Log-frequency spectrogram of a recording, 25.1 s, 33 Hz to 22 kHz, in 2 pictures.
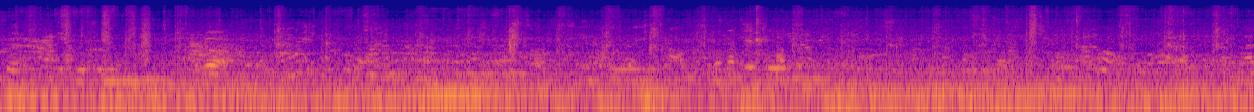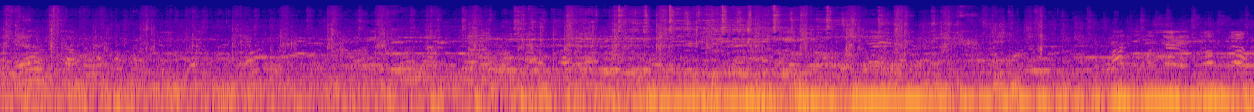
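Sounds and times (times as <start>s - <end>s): footsteps on paving: 0.0s - 24.0s
music playing: 0.0s - 25.0s
people talking: 0.0s - 25.0s.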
